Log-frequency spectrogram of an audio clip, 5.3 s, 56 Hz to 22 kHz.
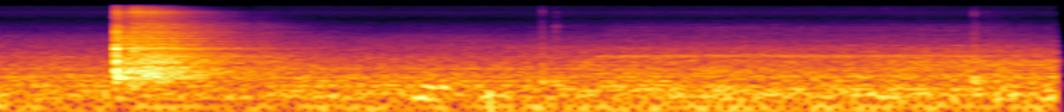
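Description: A single shot from a 10 m match air rifle firing a .177 pellet: one sharp crack about half a second in, ringing briefly in the range, over a faint steady background hum.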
